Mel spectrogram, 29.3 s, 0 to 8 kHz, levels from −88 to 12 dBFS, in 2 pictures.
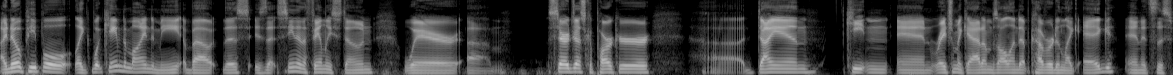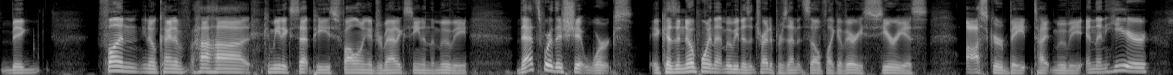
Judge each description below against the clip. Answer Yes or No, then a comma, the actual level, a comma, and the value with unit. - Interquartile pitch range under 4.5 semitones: Yes, average, 4.0 semitones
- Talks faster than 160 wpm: Yes, average, 175 wpm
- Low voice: Yes, low, 115 Hz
